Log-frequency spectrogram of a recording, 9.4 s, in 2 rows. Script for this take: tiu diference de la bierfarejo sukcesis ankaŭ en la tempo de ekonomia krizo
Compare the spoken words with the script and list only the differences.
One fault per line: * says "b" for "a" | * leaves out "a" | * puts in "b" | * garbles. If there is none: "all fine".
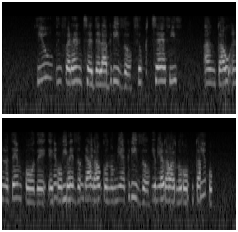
* says "krizo" for "bierfarejo"
* garbles
* garbles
